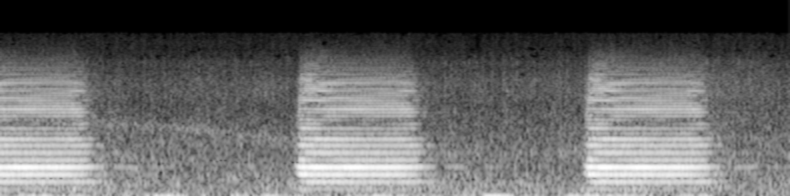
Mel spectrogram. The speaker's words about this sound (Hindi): उसकी आंखें बंद थी और होठों पर पे दुआ था कि अचानक भोंपू की एक खौफनाक आवाज़ ने उसका इनहमाक तोड़ दिया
